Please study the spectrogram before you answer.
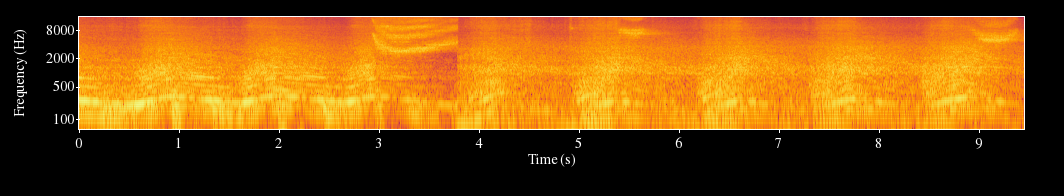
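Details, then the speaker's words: Engine after the blown exhaust was properly repaired with welded metal: deep note rising and falling with each throttle blip, no blowing or ticking leaks; remaining noise is judged to be the engine itself. "And with the repaired exhaust, I reckon most of the noise is the engine itself. You know, you just can't silence an engine that big."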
